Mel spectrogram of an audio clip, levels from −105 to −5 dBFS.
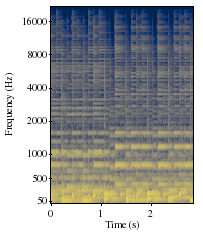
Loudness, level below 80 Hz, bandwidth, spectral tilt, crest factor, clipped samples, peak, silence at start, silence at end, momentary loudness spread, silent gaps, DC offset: -21 LUFS; -26 dBFS; 15.5 kHz; -7.5 dB/octave; 14 dB; under 0.1%; -4 dBFS; 0 s; 0 s; 1 LU; none; under 0.1%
